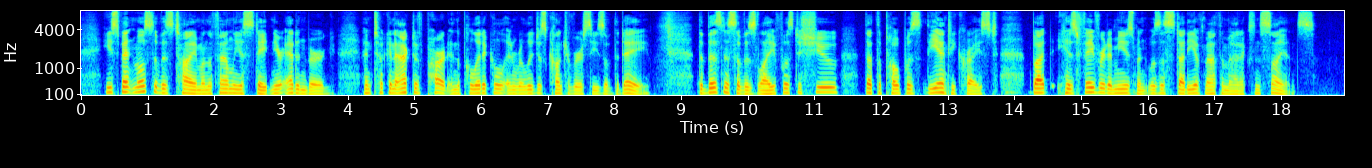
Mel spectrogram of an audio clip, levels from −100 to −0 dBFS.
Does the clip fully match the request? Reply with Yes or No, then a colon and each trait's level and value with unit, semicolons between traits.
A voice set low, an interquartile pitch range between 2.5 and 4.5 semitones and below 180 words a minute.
Yes: low, 130 Hz; average, 3.5 semitones; average, 160 wpm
